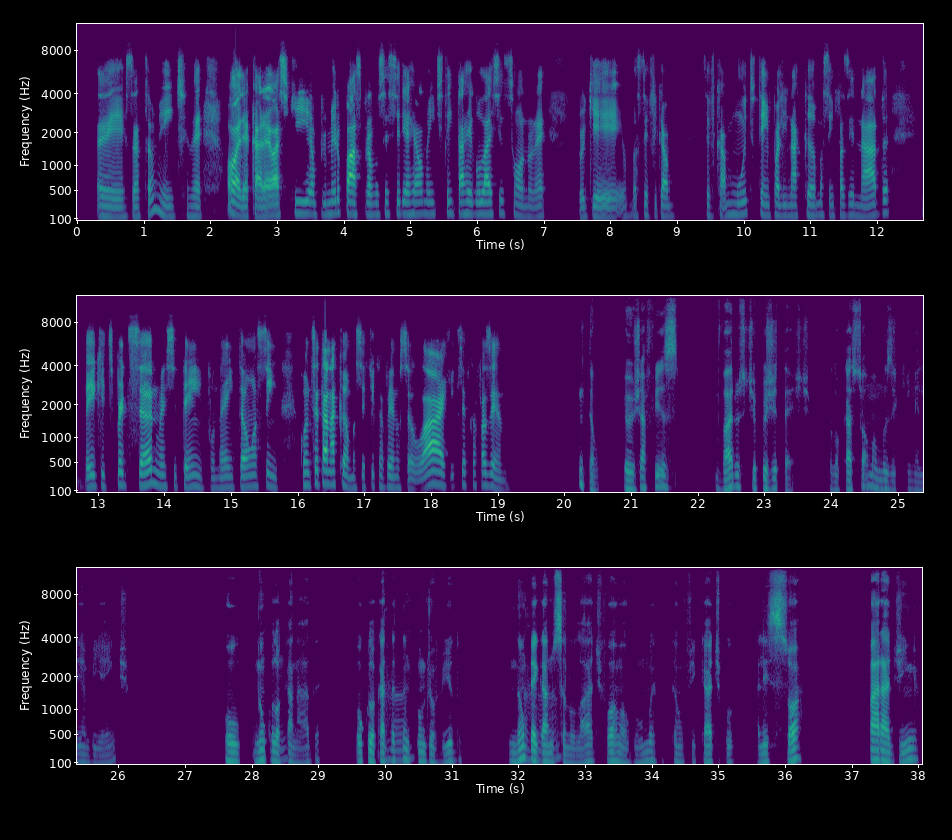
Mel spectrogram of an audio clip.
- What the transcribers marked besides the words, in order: none
- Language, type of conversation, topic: Portuguese, advice, Que rituais relaxantes posso fazer antes de dormir?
